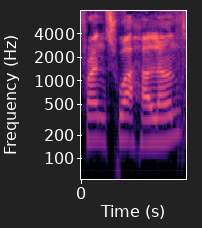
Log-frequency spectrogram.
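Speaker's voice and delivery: name pronounced with an American accent. Asking people about a name, now pronounced the American way: American accent on the name. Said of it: "on va le prononcer à l'américaine".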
